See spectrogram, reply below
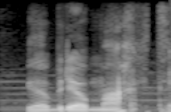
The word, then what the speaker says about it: Gabriel Macht: Gabriel Macht.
